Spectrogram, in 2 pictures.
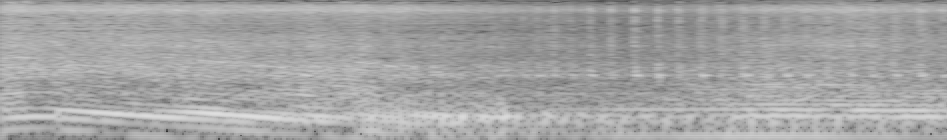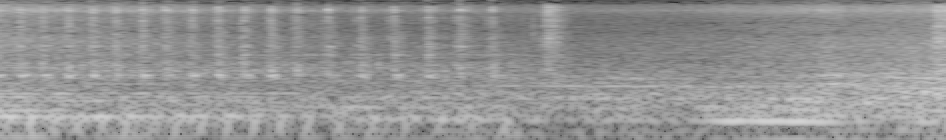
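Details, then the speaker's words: Yamaha Mio Soul GT scooter that had sat unused for several days and would not start. Oil checked fine; after kick-starting, it catches, revs briefly, then settles into an even idle. The fault was only the spark plug. "Oke, bisa teman-teman lihat motornya itu sudah hidup lagi. Dan ternyata kendalanya cuma pada bagian busi."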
